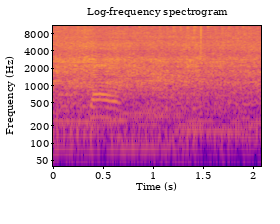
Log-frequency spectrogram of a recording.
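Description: A small engine running steadily, a low even hum under dense street noise, with a man's voice saying one word about half a second in.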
